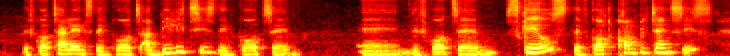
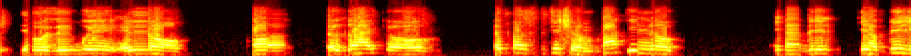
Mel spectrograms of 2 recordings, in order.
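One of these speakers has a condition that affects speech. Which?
The second: cerebral palsy; present since birth.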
